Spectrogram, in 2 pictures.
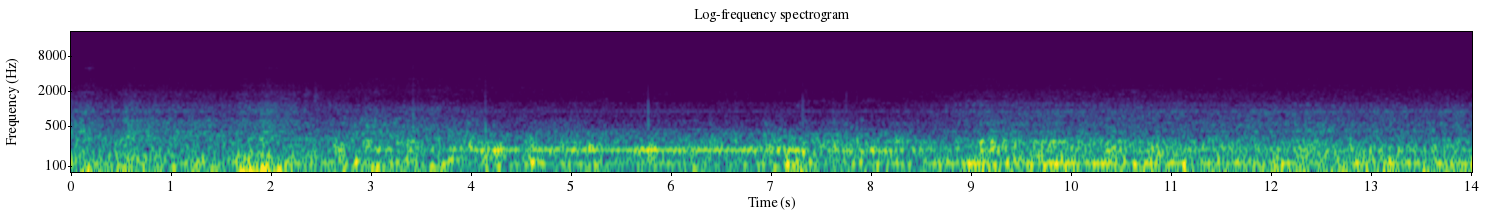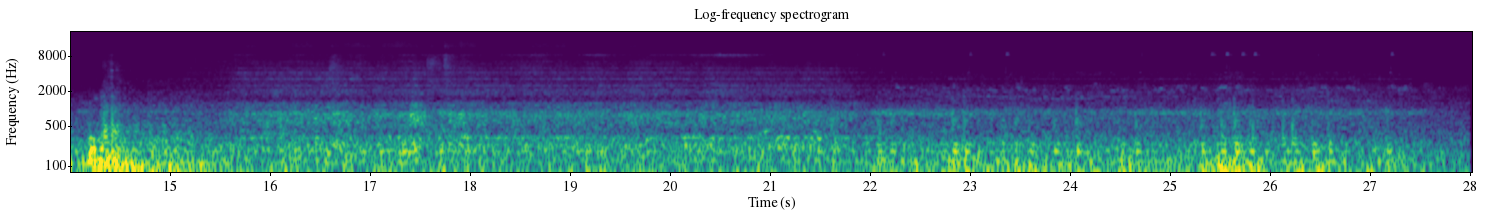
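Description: A Hanshin Railway electric commuter train running, heard from inside the car behind the driver's cab: a continuous low rumble of wheels on rail, with a steady low hum in the first few seconds. About halfway there is a sudden jolt, and after it the running noise becomes brighter and more rattly.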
